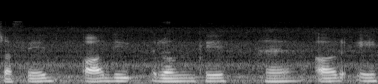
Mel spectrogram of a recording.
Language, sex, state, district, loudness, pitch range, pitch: Hindi, male, Chhattisgarh, Raipur, -17 LUFS, 140-160 Hz, 150 Hz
